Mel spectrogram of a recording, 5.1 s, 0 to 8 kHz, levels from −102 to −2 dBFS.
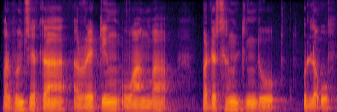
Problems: background sounds at intervals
